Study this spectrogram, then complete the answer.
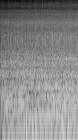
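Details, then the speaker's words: Opel engine idling after repair, previously squeaking near the timing/alternator belt: steady, even idle with no squeak or chirp; cause was the worn belt tensioner pulley bearing, replaced. "Пожалуйста, обратите внимание. Ни один из этих странных звуков или писков больше не слышен. Всё работает плавно"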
